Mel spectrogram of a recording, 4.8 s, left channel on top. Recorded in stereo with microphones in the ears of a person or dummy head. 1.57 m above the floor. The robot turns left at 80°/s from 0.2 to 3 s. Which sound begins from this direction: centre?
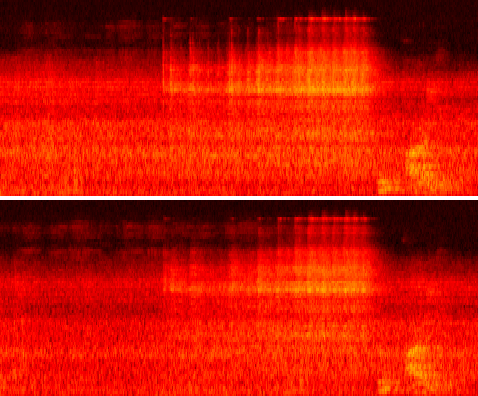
A man speaking, at 3.8 s.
